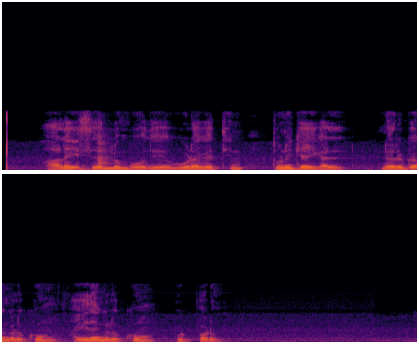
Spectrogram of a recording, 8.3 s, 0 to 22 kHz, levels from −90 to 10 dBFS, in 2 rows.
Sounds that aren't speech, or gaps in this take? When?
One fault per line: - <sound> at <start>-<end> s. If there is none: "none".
none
